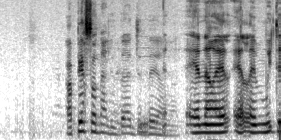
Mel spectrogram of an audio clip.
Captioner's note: translator speaking Portuguese; speaking Portuguese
